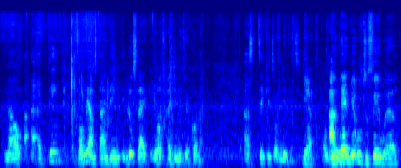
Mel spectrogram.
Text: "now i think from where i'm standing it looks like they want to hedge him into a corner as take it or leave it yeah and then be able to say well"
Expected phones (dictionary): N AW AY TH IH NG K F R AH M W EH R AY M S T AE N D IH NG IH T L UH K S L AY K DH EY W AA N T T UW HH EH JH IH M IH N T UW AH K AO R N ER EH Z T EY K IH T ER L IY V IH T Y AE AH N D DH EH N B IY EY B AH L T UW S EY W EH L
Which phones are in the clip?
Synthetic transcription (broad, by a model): N AW AY TH IH NG K F R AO M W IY AY M S T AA N D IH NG IH T L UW K S L AY K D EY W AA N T T UW HH EH JH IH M IH N T UW AH K AO N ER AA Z T EY K IH T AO L IY V IH T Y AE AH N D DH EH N B IY EY B AH L T UW S EY W EH L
